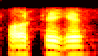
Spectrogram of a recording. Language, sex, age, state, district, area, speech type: Hindi, male, 45-60, Uttar Pradesh, Mirzapur, rural, conversation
